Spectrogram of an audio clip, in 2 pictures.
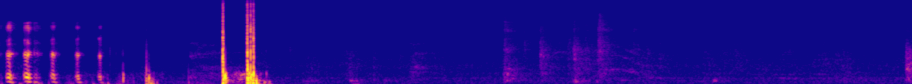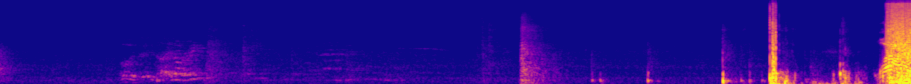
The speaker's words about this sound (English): Hang on one sec. Yeah. Someone's knocking on my door.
